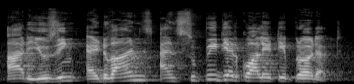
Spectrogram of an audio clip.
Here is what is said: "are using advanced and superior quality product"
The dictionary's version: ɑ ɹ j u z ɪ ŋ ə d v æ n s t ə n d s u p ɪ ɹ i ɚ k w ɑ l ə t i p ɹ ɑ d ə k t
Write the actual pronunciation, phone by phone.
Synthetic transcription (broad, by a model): ɑ ɹ j u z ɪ ŋ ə d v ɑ n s ə n d s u p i ɹ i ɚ k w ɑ l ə t i p ɹ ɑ d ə k t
